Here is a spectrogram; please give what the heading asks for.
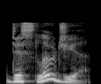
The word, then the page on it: dyslogia: British English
